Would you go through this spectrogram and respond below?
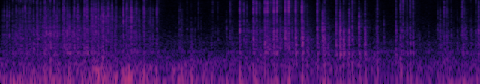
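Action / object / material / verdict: scrape / spiral notebook with glossy hard cardboard cover / cardboard / none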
